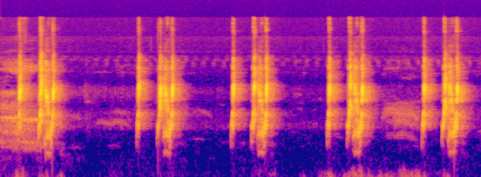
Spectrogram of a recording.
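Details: Common quail, possibly a female, repeats short, harsh, gurgling groups of two or three quick notes, about one group each second, with no other sounds; used as a hunting lure call.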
